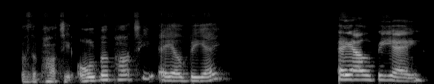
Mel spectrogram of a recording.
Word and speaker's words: Alba: the party Alber party Alba Alba alip Al the Scott pronunciation is aliper alipa okay all right what's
